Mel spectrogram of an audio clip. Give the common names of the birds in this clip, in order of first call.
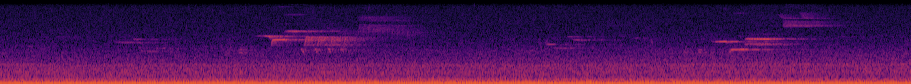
Wood Thrush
